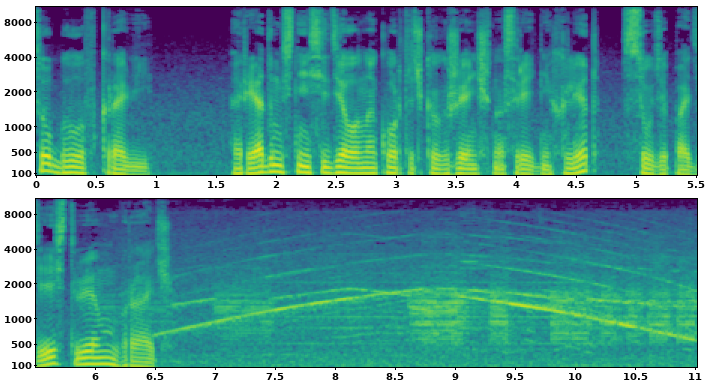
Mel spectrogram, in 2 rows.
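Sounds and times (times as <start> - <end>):
speech: 0.0 - 1.0, 1.6 - 6.9
traffic hiss: 0.0 - 11.0
ambulance siren wailing: 6.1 - 11.0.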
